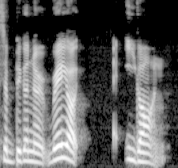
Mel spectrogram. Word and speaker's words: Egon: So speaking of nerd, like who do you think is the bigger nerd, Ray or Egon? Right, that's how you pronounce his name.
